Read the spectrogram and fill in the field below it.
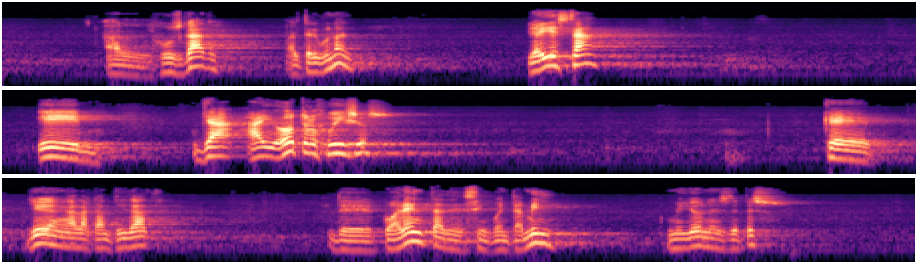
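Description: An elderly man speaks slowly and firmly into a microphone, in bursts with pauses, in a large echoing room.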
